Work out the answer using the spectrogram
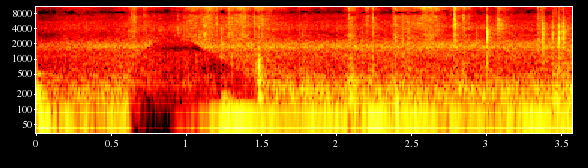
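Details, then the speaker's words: HP Omen 2022 laptop (12800HX, RTX 3070 Ti): pressing lower-left corner of keyboard deck gives quiet crackly creaking; possibly the cooling module, unconfirmed; keyboard deck creak. "器的键盘面的左下角稍微用一点点力就会出现咯吱咯吱的声音，可能是散热模组的一个问题。不过好在无伤大雅，实际使用不会造成什么影响。"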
